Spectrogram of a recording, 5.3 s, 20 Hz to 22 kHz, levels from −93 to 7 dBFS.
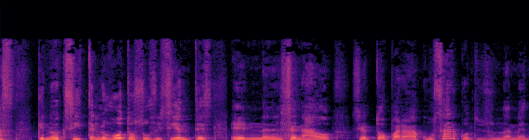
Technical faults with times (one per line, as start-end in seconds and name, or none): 3.01-5.30 sudden gain jump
